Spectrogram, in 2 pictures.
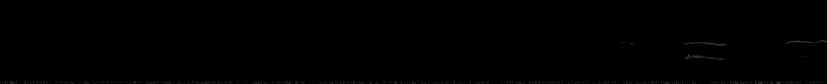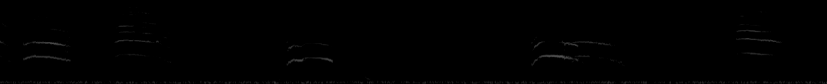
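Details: Eve, a domestic cat, with her kittens at 23 days old, indoors: a string of short, high, arched mews, several run close together in bursts, others spaced a second or two apart, over a steady low room hum.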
